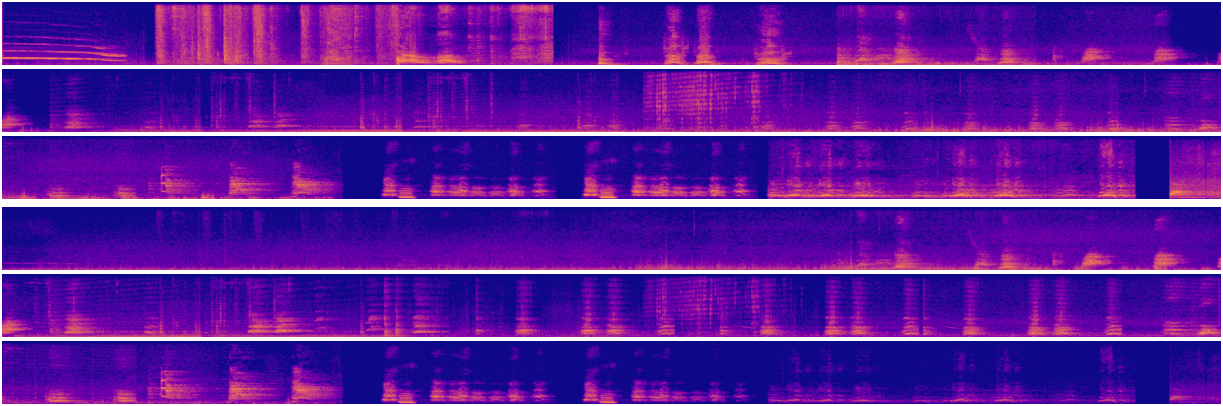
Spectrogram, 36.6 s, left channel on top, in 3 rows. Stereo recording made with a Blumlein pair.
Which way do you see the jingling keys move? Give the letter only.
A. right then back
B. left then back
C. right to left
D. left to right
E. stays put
C.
